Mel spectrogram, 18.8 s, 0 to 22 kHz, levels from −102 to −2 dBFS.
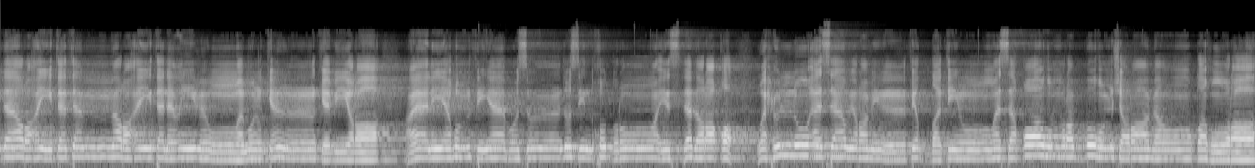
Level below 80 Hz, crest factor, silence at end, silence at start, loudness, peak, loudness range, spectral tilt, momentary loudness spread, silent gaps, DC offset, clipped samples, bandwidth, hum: -56 dBFS; 16 dB; 0 s; 0 s; -24 LUFS; -10 dBFS; 2 LU; -5.5 dB/octave; 6 LU; none; under 0.1%; under 0.1%; 12 kHz; none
